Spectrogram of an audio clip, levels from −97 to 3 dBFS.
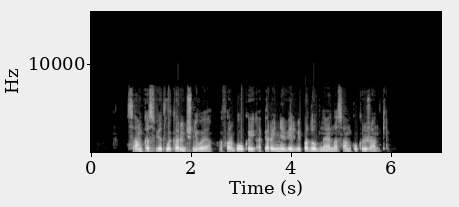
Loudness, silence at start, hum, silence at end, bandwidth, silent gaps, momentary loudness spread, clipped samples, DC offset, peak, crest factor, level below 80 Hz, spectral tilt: -15 LUFS; 0.75 s; none; 1.3 s; 7.4 kHz; none; 8 LU; under 0.1%; under 0.1%; 0 dBFS; 16 dB; -60 dBFS; -6.5 dB/octave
